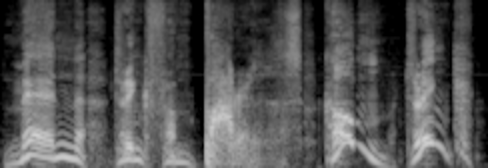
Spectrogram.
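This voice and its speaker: A tipsy, eccentric fantasy-game inventor with a creaky voice that swoops up and down. He rambles theatrically, pleased with himself, at an unhurried pace. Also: sits high, huge pitch swings, a bit bright, no room sound, studio quality, heavily acted. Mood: tipsy good cheer. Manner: theatrical, rambling, self-amused. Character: tipsy, jolly, eccentric inventor and drinking buddy.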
